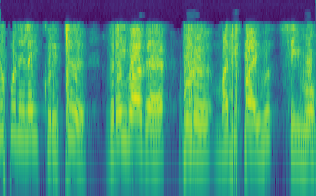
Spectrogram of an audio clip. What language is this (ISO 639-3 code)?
tam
